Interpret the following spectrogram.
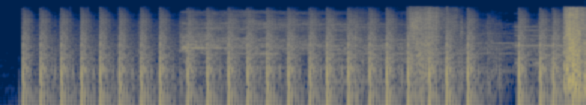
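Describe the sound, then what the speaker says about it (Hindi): Rapid automatic gunfire in a battle royale video game, a dense run of sharp, evenly spaced shots that slurs into a continuous burst and then resumes loudly after a short gap. "इधर कोई बंदा फायरिंग कर रहा है देखता हूँ"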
